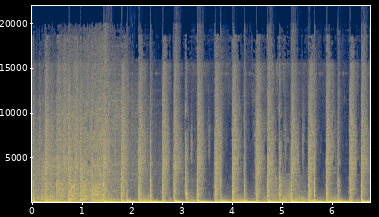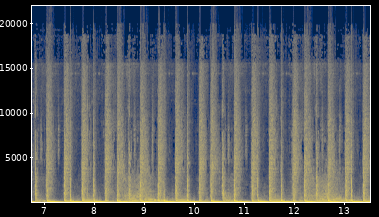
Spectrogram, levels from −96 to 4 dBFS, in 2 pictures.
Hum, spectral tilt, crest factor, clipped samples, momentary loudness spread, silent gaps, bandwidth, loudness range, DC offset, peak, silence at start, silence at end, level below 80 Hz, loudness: none; -4.5 dB/octave; 6 dB; 3%; 2 LU; none; 18 kHz; 1 LU; under 0.1%; 0 dBFS; 0 s; 0 s; -6 dBFS; -9 LUFS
